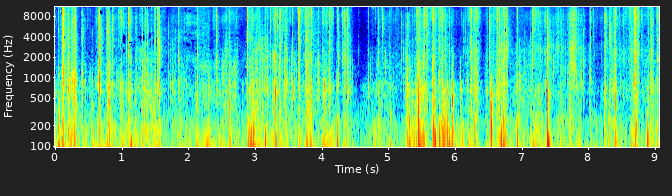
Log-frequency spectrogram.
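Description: Fingertips crinkle, rub and crumple a thin, white, textured protective wrap sheet of foam or nonwoven material, flexible and hollow-folded, over a wooden desk. A dense run of soft crackles, crinkles and tearing-like rustles keeps going with short clicky peaks throughout. It stays mostly low-weighted and fairly quiet, with a brief lull near the middle.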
